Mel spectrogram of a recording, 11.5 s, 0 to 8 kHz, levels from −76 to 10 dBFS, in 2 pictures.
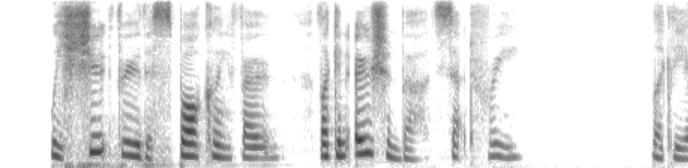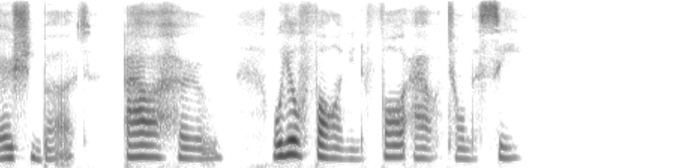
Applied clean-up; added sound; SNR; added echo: neural mask model DeepFilterNet 3.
